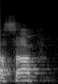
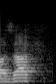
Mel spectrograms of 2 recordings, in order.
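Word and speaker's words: Asafe: Este homem chamado Asaf, ou Asaf, como é a pronúncia mais certa.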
